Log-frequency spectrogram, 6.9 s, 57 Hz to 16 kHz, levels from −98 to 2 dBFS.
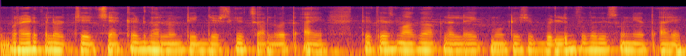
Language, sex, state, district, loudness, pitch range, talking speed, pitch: Marathi, male, Maharashtra, Aurangabad, -15 LUFS, 100-105 Hz, 175 wpm, 100 Hz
